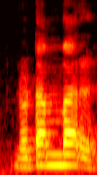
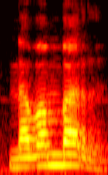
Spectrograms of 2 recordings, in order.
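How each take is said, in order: Both takes have the same delivery.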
